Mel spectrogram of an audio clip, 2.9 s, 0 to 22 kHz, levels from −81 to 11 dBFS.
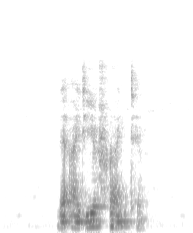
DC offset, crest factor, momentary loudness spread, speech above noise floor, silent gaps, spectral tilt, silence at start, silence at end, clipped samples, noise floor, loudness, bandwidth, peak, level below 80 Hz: under 0.1%; 20 dB; 12 LU; 39 dB; none; -6.5 dB/octave; 0.85 s; 0.7 s; under 0.1%; -76 dBFS; -37 LUFS; 8 kHz; -20 dBFS; -74 dBFS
